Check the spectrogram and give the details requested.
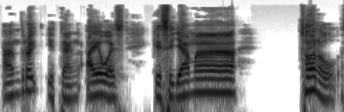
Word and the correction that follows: TuneIn: así que se pronuncia. – No, TuneIn Radio.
